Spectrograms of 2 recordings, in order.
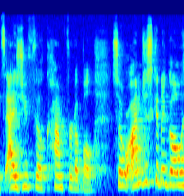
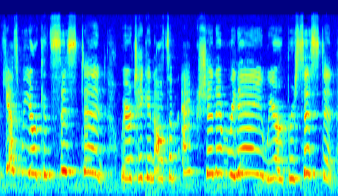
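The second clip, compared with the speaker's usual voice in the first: much higher and louder, whooping with a laugh; jubilant little voice; 6 dB louder than usual. Acted. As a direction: cheer yourself on like a thrilled cheerleader. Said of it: "my little voice is like".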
